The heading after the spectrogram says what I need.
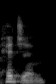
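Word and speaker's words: Pidgeon: And then Eric is the one that suggested the spelling of it as opposed to Pigeon like the bird, it's Pigeon like the language.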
